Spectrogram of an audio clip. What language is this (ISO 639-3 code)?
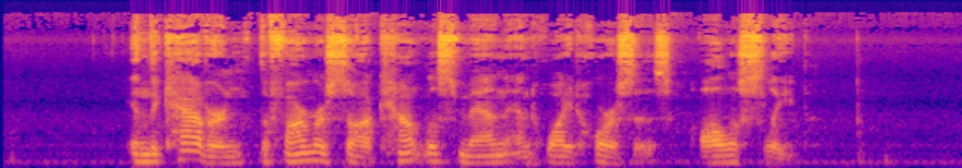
eng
